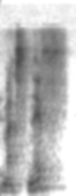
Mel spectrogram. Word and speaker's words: Max-Neef: texto de manfred max-neef mucha gente le dice erróneamente más del max pero él es de ascendencia alemana así que se pronuncia manfred max-neef léanlo en y quiero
